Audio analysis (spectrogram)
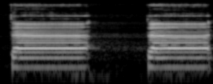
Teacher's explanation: जबान की नोक और सना उलिया की जड़, जबान की नोक को सना उलिया की जड़ पर लगाएंगे और अदा करेंगे त, त।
